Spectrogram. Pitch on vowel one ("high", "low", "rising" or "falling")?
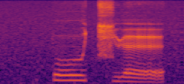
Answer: high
